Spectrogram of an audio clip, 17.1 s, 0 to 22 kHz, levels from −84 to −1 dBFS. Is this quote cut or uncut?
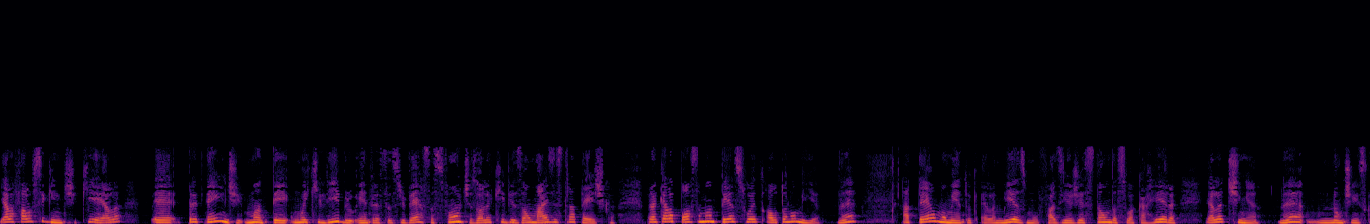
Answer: cut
